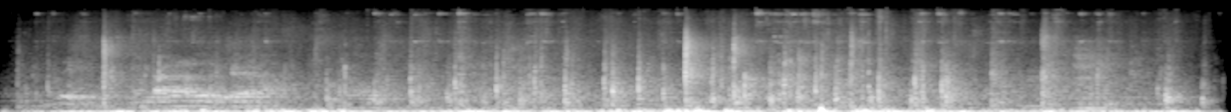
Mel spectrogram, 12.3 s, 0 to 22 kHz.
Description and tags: stairs environment
sound environment of stairs in the UPF Poblenou library, where you can hear several persons up stairs and down stairs.
UPF-CS13, environment, stairs, campus-upf, library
